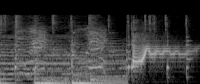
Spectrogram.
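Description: Commercial jingle music with a steady bass beat. About a second and a half in, a quick rising swoop leads into a held high tone, and the music drops out at the very end.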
